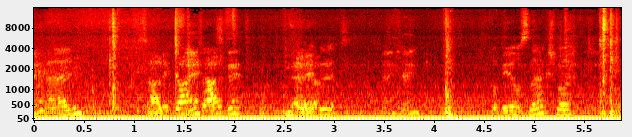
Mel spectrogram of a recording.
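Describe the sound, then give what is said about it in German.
Inside an idling police patrol car, voices talk over a steady engine hum while a power window whirs and a door shuts with a single sharp thud as officers get back into the vehicle. “Nach ungefähr 20 Minuten wird die Umstellung abgezogen. Wieder ins Fahrzeug.”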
